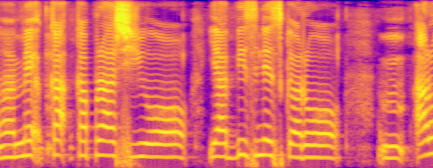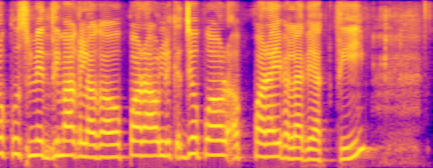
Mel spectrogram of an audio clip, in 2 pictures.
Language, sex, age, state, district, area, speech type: Maithili, female, 45-60, Bihar, Begusarai, rural, spontaneous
